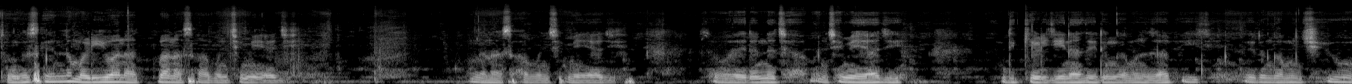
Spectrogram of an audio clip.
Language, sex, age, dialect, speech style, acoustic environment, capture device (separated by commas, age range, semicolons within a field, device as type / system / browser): Hausa, male, 35-44, Nigeria - Kano, happy, nature; silence, mobile / Linux / Chrome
